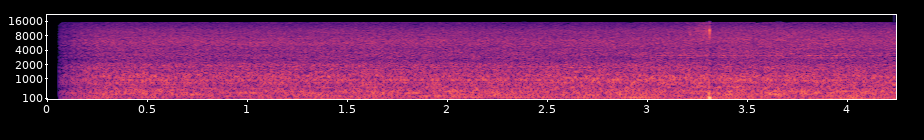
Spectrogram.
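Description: Steady background hum and hiss of room noise, with one short click a little over three seconds in.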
